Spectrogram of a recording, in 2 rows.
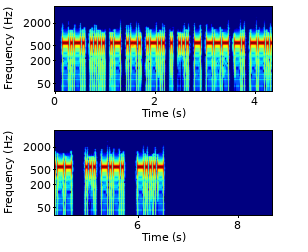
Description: Morse code, heard as a keyed tone, about 30 wpm, 600 Hz. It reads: CHARLESTON, SC <BT>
